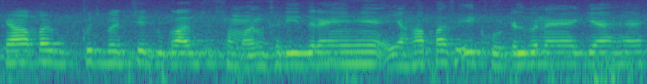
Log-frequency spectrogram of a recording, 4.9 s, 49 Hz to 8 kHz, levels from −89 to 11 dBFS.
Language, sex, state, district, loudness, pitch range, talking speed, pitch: Hindi, male, Madhya Pradesh, Katni, -18 LUFS, 165-180 Hz, 210 wpm, 170 Hz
